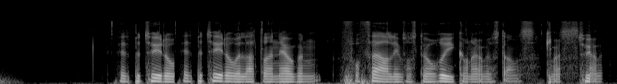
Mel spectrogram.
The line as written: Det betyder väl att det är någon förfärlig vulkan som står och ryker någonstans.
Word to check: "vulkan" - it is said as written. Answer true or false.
false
